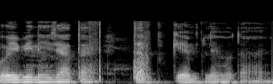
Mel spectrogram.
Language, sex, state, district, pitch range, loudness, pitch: Hindi, male, Odisha, Malkangiri, 100-115 Hz, -19 LUFS, 105 Hz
